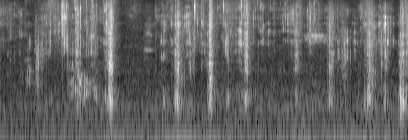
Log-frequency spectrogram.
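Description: Gloved fingers rustle and pick at rice close up.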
